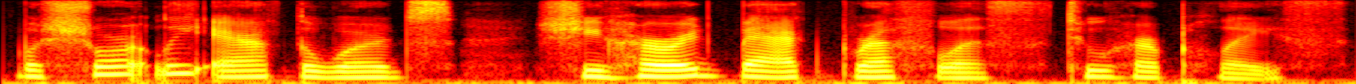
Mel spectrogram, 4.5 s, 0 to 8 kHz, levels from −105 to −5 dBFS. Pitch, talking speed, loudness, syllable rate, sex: 175 Hz, 135 wpm, -20 LUFS, 4.1 syllables/s, female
